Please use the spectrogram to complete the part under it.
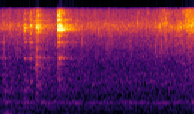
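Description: Okra cooking in hot oil as chutney is added, a few quick clinks of utensils and a sharp spoon tap near the start, then a steady close sizzle with no talking.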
